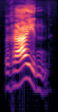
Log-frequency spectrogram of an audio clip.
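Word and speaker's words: rein: 아인데요.이 아인을 그냥 아인이라고 발음하지 않고요. 라인 에아를 붙여서 라인이라고 하면은 안으로라는 뜻이 조금 더 강조가 돼요.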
